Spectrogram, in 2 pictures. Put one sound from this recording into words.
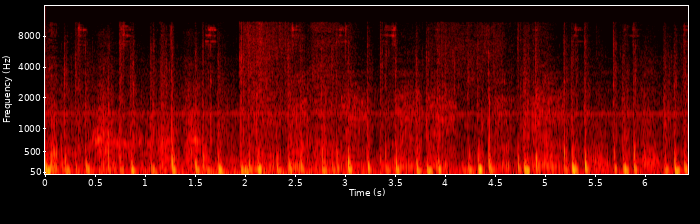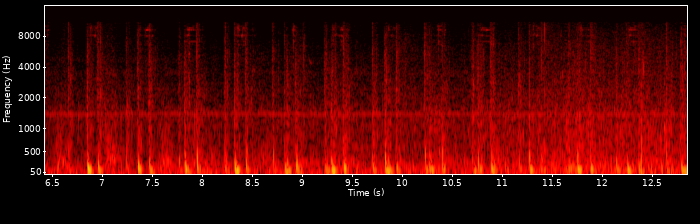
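Horse hooves thud steadily on a dirt track.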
